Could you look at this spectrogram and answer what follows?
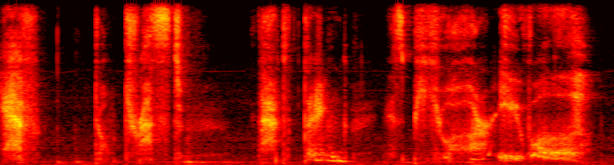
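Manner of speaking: hushed, secretive whisper. Speaker acts out a character whispering a warning to niev, retelling a whisper. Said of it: "whispers to you and is like".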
